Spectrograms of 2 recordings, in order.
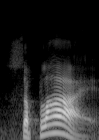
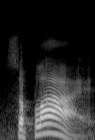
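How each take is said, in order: The two takes are said the same way.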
